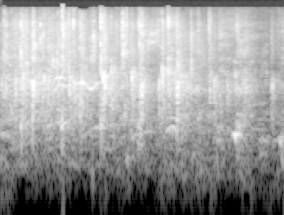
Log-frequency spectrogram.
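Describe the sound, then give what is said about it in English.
A crowd in Orange County claps together in a short burst of dense, steady applause lasting a few seconds, moderately loud, with faint voices mixed in. “Come on, just let's just give a quick hand clap that we live in sunny Orange County.”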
